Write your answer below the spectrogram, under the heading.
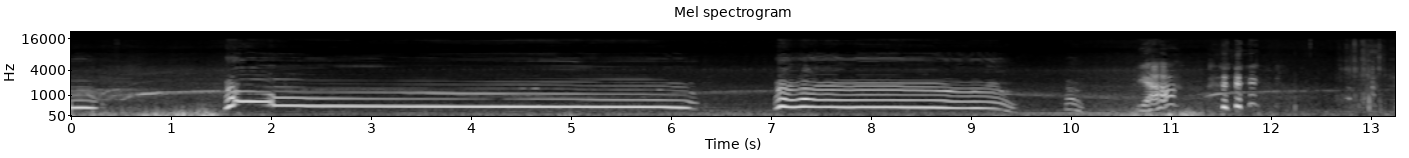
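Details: Domestic dog in Marinette, Wisconsin, USA, recorded on October 13, 2020, howling in response to a siren: two long, steady, mournful howls of several seconds each, ending in falling tones, with a wailing siren rising and falling behind them.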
